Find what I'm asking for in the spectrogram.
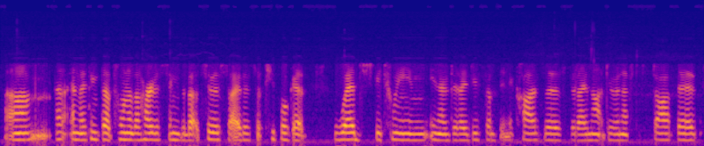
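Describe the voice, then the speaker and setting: A woman's voice: on the low side, completely flat delivery, fairly quick, no echo. A woman is a guest on a radio interview, heard over a narrow, phone-like line with no room sound. She talks in a reflective, conversational way, a little tentative, often checking her point as she goes. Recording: thin, phone-like call-in line.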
